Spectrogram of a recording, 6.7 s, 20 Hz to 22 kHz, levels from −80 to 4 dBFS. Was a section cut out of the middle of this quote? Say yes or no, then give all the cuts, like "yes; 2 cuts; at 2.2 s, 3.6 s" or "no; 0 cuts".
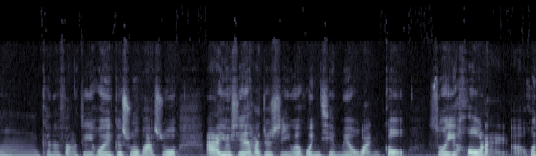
no; 0 cuts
